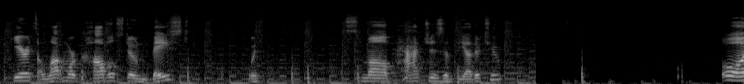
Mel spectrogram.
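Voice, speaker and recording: Brief: male gaming commentator, eager and chatty, bright edgy voice with cracks, soft music underneath. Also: mid-range voice. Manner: excitable, rambling self-talk to viewers. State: voice cracking from overuse. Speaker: gaming video creator. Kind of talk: casual gameplay commentary.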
